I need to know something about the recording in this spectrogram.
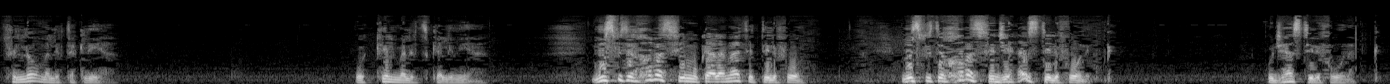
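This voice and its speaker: A man with an Egyptian accent preaching an impassioned sermon, swinging from hushed to loud. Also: lowish voice, big pitch swings, a little fast, pauses often, slight background noise. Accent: Egyptian Arabic.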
